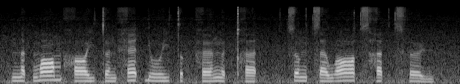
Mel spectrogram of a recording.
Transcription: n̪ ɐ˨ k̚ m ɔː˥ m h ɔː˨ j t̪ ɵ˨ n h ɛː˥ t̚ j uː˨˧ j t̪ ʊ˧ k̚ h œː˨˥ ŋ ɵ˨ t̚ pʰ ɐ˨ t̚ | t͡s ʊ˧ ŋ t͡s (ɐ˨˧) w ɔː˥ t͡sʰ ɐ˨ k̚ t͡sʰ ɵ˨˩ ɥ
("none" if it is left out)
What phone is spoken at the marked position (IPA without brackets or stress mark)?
ɐ˨˧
